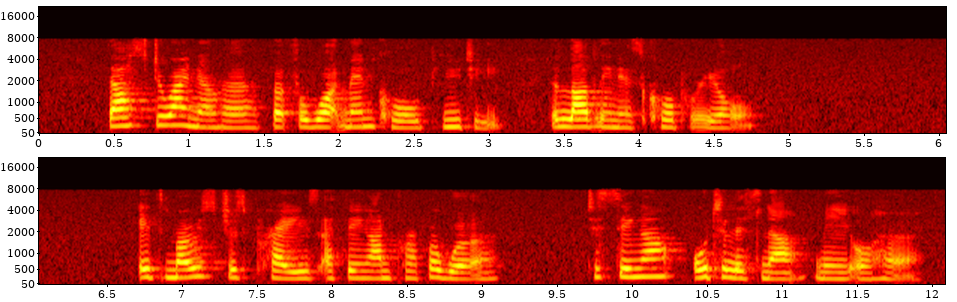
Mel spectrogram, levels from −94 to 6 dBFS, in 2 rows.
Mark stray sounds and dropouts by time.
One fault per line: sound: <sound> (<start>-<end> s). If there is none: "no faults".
no faults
